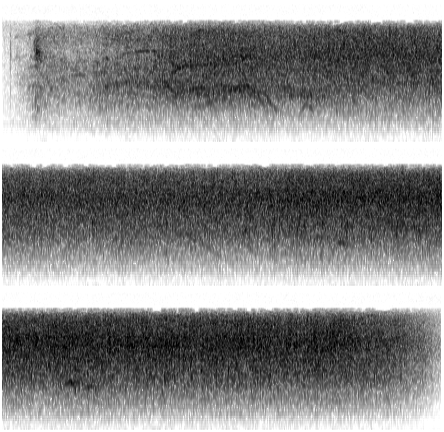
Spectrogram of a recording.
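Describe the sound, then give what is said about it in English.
A crowd applauds steadily for close to twenty seconds, a dense, even wash of clapping that holds at a loud level before tapering off at the end, with no one speaking over it, for a performer who has just recited a spoken-word piece. “Just clap it up for my sister.”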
